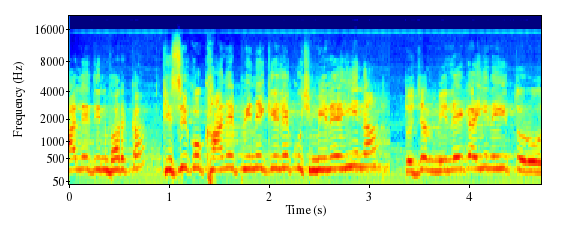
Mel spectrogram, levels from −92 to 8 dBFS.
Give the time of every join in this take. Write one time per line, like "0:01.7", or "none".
0:00.8
0:03.2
